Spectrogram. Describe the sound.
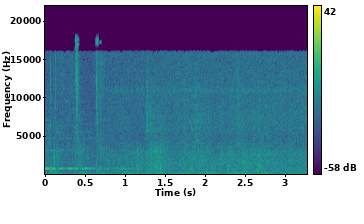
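A train travelling on rails: a continuous low rumble and rattle with broad noise that stays steady and fairly loud throughout, without talk.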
